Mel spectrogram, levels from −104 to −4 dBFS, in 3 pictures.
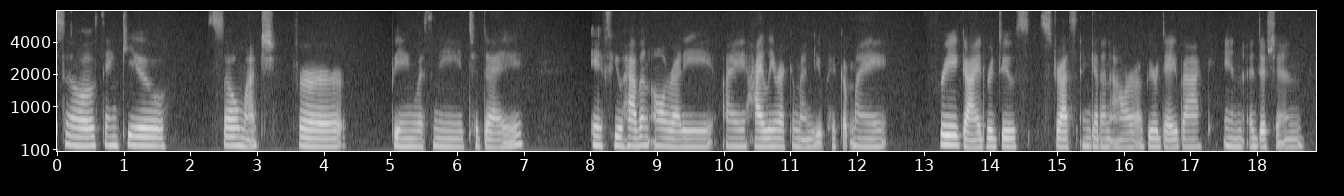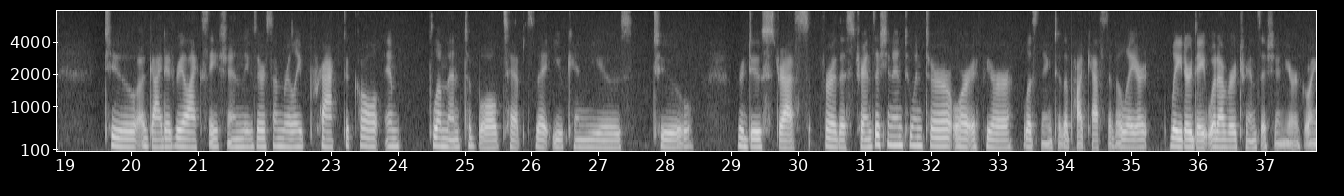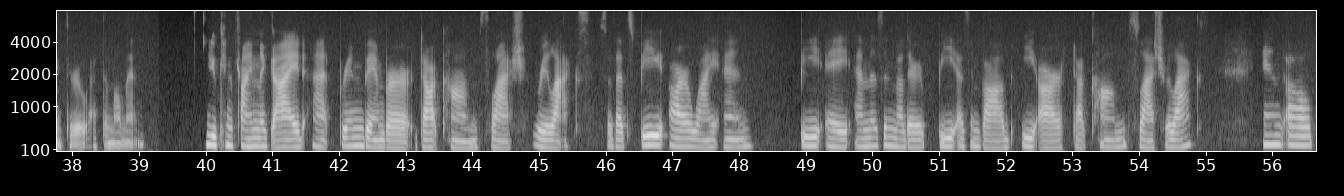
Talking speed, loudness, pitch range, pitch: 110 wpm, -28 LUFS, 150-175 Hz, 160 Hz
